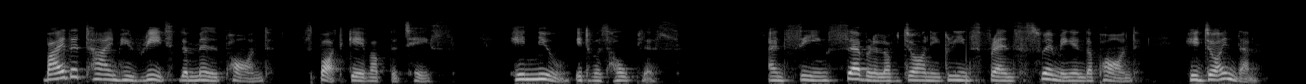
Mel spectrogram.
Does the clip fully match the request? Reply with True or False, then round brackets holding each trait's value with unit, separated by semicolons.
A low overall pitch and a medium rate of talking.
False (185 Hz; 145 wpm)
